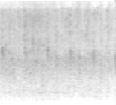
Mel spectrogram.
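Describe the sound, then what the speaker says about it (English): A crowd at a chamber of commerce awards celebration applauds itself, a dense, even patter of many hands that holds steady and fairly distant throughout. "go ahead, clap for yourselves"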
